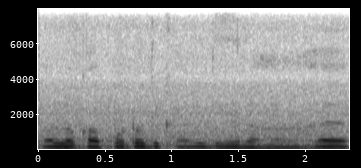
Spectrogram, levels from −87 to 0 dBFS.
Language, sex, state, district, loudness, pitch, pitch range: Hindi, male, Haryana, Rohtak, -15 LUFS, 170 Hz, 155-175 Hz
